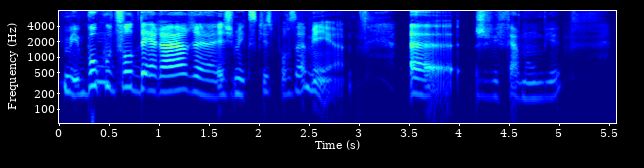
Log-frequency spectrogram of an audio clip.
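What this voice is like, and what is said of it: Speaks French with a non-native accent. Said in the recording (French): “Excusez mon français. ... J'adore ton accent. ... j'adore ton accent.”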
